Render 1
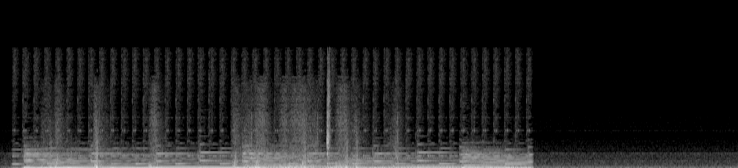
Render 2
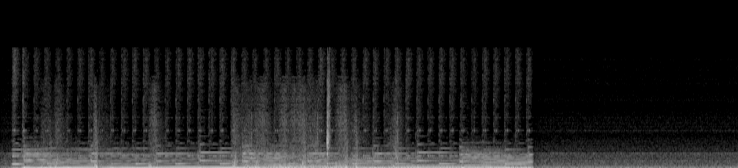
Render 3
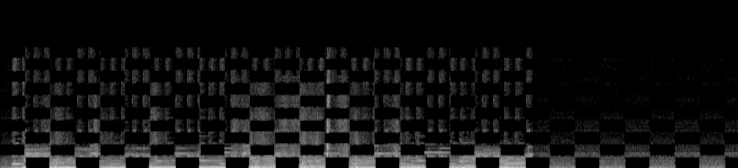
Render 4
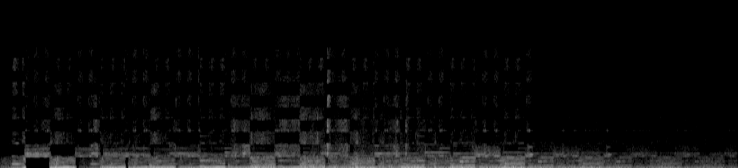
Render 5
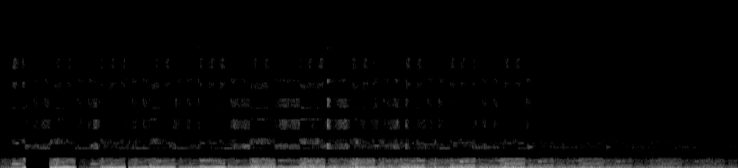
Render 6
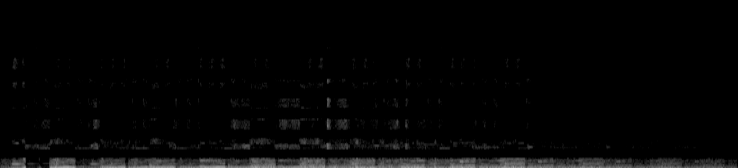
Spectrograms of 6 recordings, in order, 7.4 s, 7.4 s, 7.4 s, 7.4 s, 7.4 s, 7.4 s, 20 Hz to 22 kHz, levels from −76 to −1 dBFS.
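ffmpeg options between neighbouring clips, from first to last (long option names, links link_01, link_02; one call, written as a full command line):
ffmpeg -i in.wav -af "acompressor=threshold=-26dB:ratio=6,volume=5.5dB" out.wav
ffmpeg -i in.wav -af "afftfilt=real='re*gt(sin(2*PI*2*pts/sr)*(1-2*mod(floor(b*sr/1024/1600),2)),0)':imag='im*gt(sin(2*PI*2*pts/sr)*(1-2*mod(floor(b*sr/1024/1600),2)),0)':win_size=1024:overlap=0.75,volume=2.5dB" out.wav
ffmpeg -i in.wav -filter_complex "[0:a]aecho=1:1:5.4:0.38,tremolo=f=89:d=0.824,asplit=2[link_01][link_02];[link_02]adelay=784,lowpass=frequency=3400:poles=1,volume=-6.5dB,asplit=2[link_03][link_04];[link_04]adelay=784,lowpass=frequency=3400:poles=1,volume=0.53,asplit=2[link_05][link_06];[link_06]adelay=784,lowpass=frequency=3400:poles=1,volume=0.53,asplit=2[link_07][link_08];[link_08]adelay=784,lowpass=frequency=3400:poles=1,volume=0.53,asplit=2[link_09][link_10];[link_10]adelay=784,lowpass=frequency=3400:poles=1,volume=0.53,asplit=2[link_11][link_12];[link_12]adelay=784,lowpass=frequency=3400:poles=1,volume=0.53,asplit=2[link_13][link_14];[link_14]adelay=784,lowpass=frequency=3400:poles=1,volume=0.53[link_15];[link_01][link_03][link_05][link_07][link_09][link_11][link_13][link_15]amix=inputs=8:normalize=0,volume=-8dB" out.wav
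ffmpeg -i in.wav -af "afftfilt=real='re*eq(mod(floor(b*sr/1024/1300),2),0)':imag='im*eq(mod(floor(b*sr/1024/1300),2),0)':win_size=1024:overlap=0.75" out.wav
ffmpeg -i in.wav -filter_complex "[0:a]asplit=5[link_01][link_02][link_03][link_04][link_05];[link_02]adelay=151,afreqshift=35,volume=-22dB[link_06];[link_03]adelay=302,afreqshift=70,volume=-26.6dB[link_07];[link_04]adelay=453,afreqshift=105,volume=-31.2dB[link_08];[link_05]adelay=604,afreqshift=140,volume=-35.7dB[link_09];[link_01][link_06][link_07][link_08][link_09]amix=inputs=5:normalize=0,volume=-2.5dB" out.wav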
